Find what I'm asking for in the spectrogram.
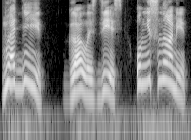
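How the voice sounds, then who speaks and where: A panicked knight, as a woman reader puts him on, yelling high and loud in an audiobook. His voice shoots up and strains with alarm. The sound is close and dry. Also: big pitch swings, takes it slowly, no echo. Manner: frantic shouting. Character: panicked male knight, shouting in despair.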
